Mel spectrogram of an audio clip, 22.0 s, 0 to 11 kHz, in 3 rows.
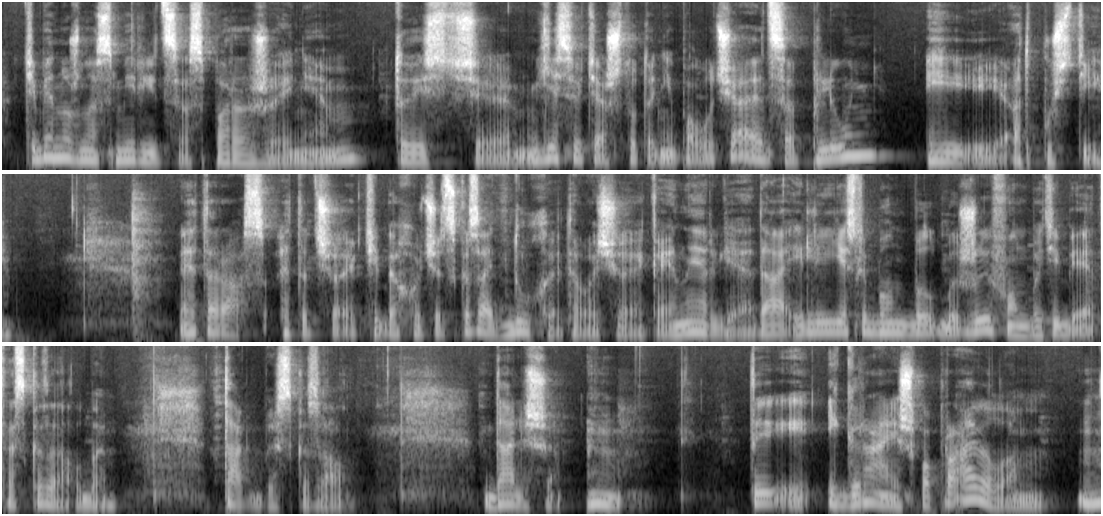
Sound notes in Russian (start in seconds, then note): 16.2 фыркает; 18.5 откашливается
